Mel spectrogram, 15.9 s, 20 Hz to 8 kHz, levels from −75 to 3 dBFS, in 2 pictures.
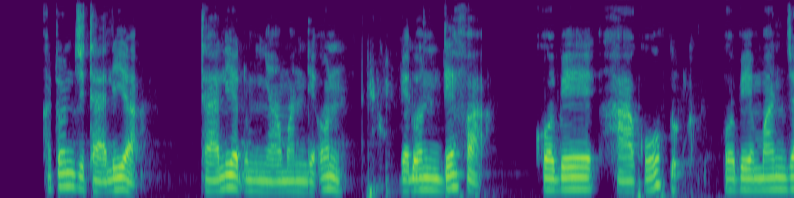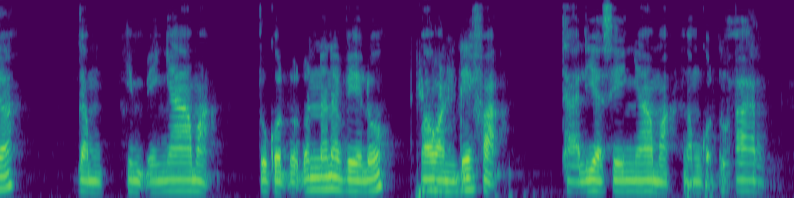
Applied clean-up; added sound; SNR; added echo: neural mask model DeepFilterNet 3.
